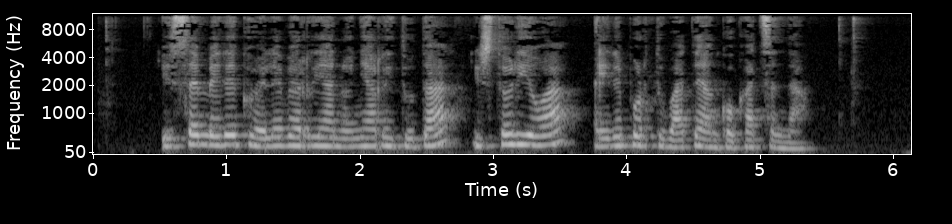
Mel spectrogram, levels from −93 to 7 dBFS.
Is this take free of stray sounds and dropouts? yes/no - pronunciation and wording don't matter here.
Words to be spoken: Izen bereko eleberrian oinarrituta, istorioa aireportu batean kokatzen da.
yes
